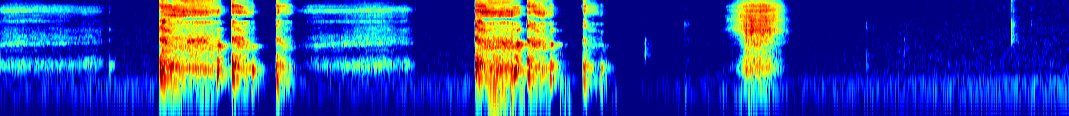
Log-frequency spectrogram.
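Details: Girl coughing, possibly after smoking homegrown tobacco, saying it hurts and that she has something in there: two harsh bursts of three or four coughs, then a single breathy cough in a quiet room; repeated cough.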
